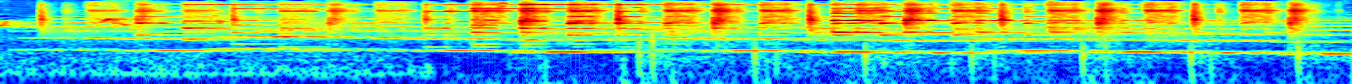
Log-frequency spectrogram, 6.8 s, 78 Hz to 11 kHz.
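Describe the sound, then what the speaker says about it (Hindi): A phone ringtone plays a repeating electronic melody, fairly faint, with rhythmic tones looping steadily and no voices. "2 दिन बाद सागर के पास डॉक्टर का फोन आता है।"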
